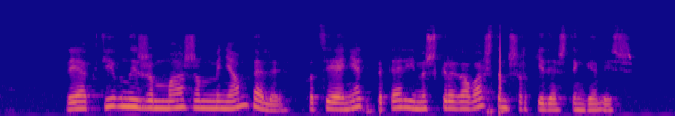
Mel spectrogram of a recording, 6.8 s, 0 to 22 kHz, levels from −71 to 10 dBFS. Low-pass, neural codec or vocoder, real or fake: 9.9 kHz; none; real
